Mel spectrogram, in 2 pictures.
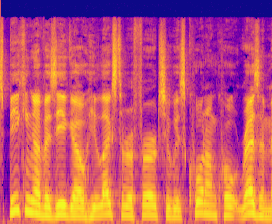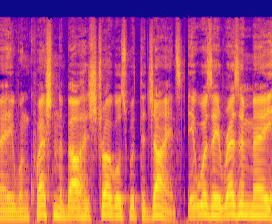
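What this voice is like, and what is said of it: Usual voice. Nothing is said of it.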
